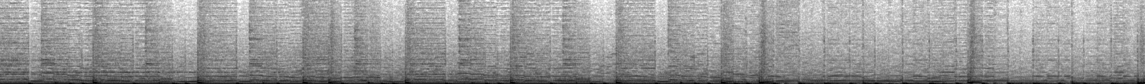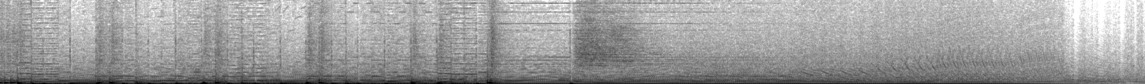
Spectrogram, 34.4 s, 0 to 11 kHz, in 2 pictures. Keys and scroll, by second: 16.8 F3, 18.3 alt+s, 18.4 alt+c, 29.2 alt+s, 29.3 alt+c.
